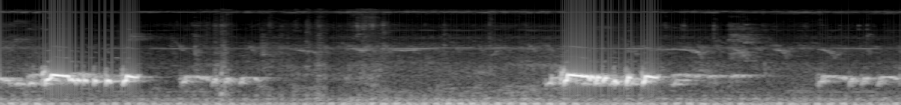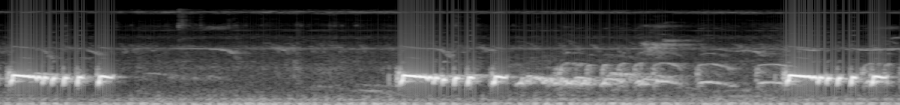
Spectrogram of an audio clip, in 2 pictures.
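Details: Zebra dove (perkutut), a long-kept bird undergoing a mental test, sings repeated phrases roughly every two to three seconds: a bright upper note, then a rolling string of quick coos, with quieter short coos between, over a constant low hum.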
